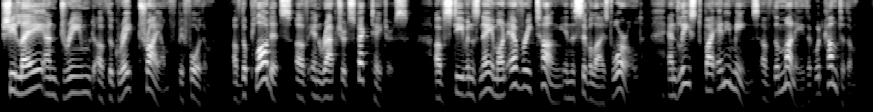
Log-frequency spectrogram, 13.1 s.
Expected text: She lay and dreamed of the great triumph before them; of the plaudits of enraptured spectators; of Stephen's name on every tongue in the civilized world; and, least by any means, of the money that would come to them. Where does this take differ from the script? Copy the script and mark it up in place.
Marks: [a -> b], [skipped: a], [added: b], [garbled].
She lay and dreamed of the great triumph before them; of the plaudits of enraptured spectators; of Stephen's name on every tongue in the civilized world; and, least by any means, of the money that would come to them.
